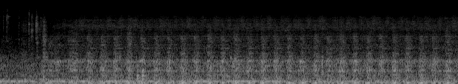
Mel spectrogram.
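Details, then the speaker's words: VW Cabriolet abandoned over 10 years: even starter churning at about four beats a second that never fires; gauge shows no fuel (suspected bad sending unit), fuel pump initially not running; crank, no start. "it cranks healthy it shows no fuel which is probably a bad sending unit from sitting for years and"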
